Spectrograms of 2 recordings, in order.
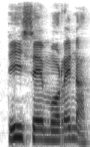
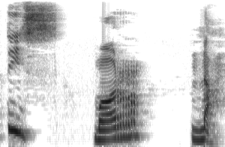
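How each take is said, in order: First: Extra vowels are sounded after the s and r. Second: No vowels are sounded after the s and r. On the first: The speaker calls it wrong. "maka dia tidak dibaca tise morena" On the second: The speaker calls it right. "tetapi dibaca tis morna"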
